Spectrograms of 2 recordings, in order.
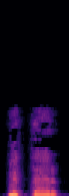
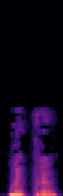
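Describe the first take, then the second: First: मित्र said as "मित्तर" with a doubled t and an added vowel; wrong pronunciation. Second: मित्र with a tight tr ending; correct pronunciation. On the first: Teacher demonstrates the wrong form "मित्तर". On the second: Teacher models the correct मित्र with a joined tr. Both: Shown as a demonstration. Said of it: "अशुद्ध, शुद्ध".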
